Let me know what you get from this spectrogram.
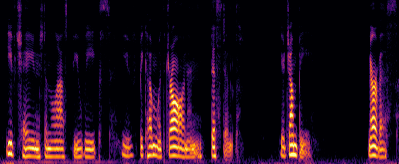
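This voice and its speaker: Concerned female coworker, acted by a woman, ASMR roleplay. Unhurried, hesitant, earnest, protective. Fry in the voice, very dry close sound. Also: low voice, dry recording, heavily acted. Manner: halting, earnest, tentative.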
